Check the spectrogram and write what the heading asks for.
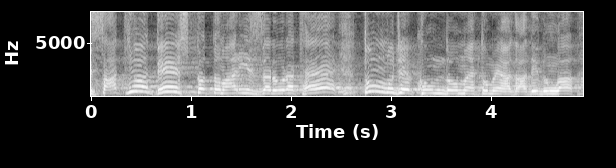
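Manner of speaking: fiery rallying oration, pitched high; Netaji Subhash Chandra Bose. Acted. Leader demanding blood for freedom from the public, impassioned. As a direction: rouse the crowd with burning intensity. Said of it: "अपनी आंखों में खून उतार के बोल रहे हैं".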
